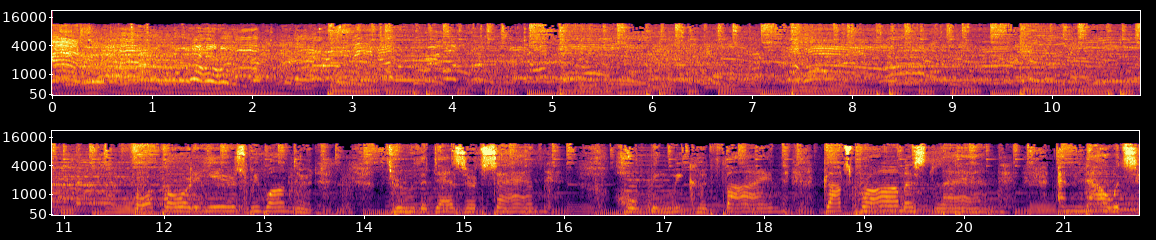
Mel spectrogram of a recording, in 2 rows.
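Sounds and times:
crowd shouting and yelling: 0:00.0 - 0:13.2
speech: 0:13.0 - 0:13.7, 0:14.3 - 0:21.7.

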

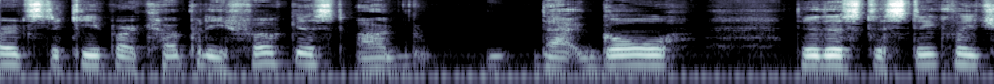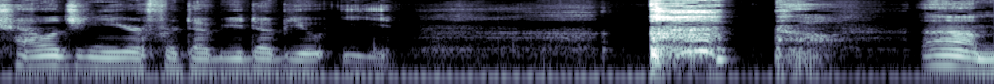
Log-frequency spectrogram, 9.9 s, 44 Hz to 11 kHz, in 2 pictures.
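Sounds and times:
speech: 0:00.0 - 0:07.3, 0:09.6 - 0:09.9
gravelly throat clearing: 0:08.2 - 0:09.3
person coughing: 0:08.2 - 0:09.3.

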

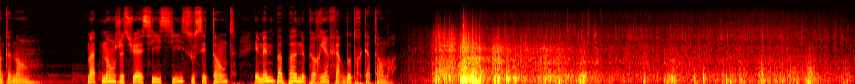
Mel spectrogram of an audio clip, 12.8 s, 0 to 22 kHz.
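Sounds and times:
speech: 0:00.0 - 0:00.6, 0:01.3 - 0:08.9
rain pattering: 0:06.1 - 0:12.8
thunder rumbling: 0:06.1 - 0:12.8.

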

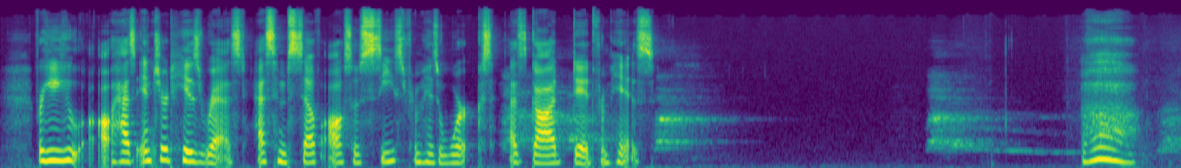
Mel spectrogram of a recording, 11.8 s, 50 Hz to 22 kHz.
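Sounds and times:
speech: 0:00.4 - 0:06.7, 0:10.8 - 0:11.4
pet dog barking faintly: 0:05.0 - 0:07.4, 0:09.3 - 0:10.7, 0:11.6 - 0:11.7.

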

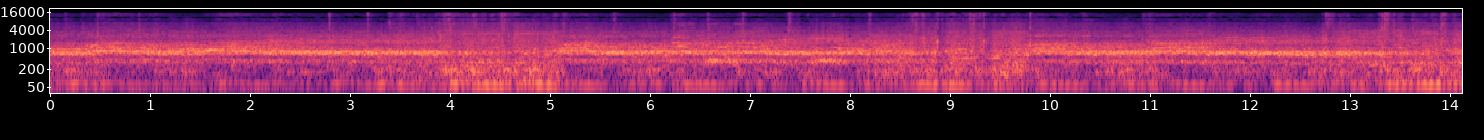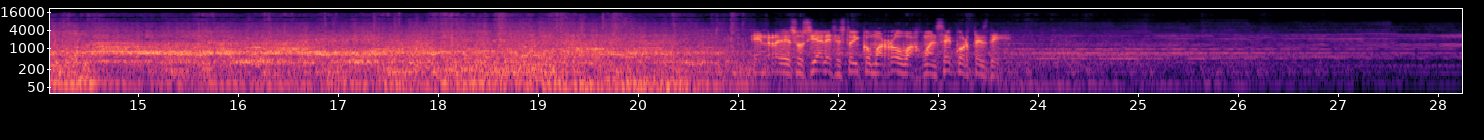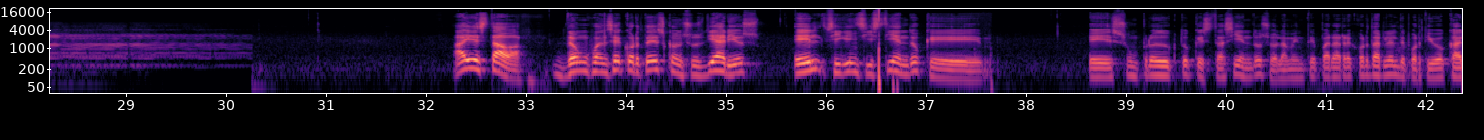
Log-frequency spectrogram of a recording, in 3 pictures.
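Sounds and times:
huge stadium crowd roaring and cheering in celebration: 0:00.0 - 0:25.4
speech: 0:21.7 - 0:23.8, 0:32.4 - 0:37.7, 0:38.6 - 0:42.3.

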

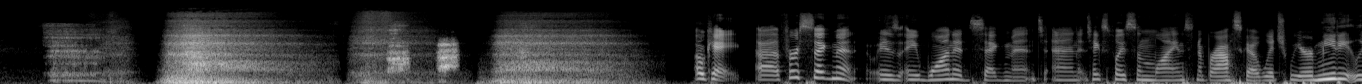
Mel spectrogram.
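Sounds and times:
heavy breathing into the microphone: 0:01.0 - 0:06.7
speech: 0:07.0 - 0:13.6.

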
